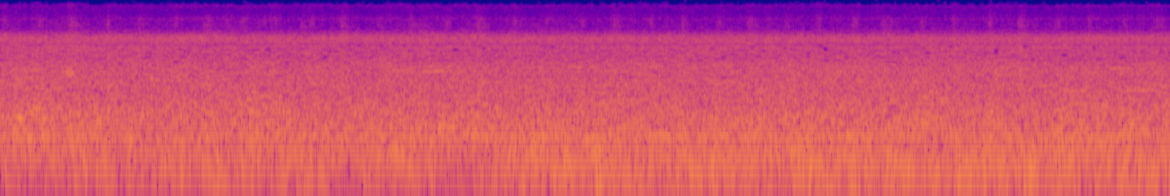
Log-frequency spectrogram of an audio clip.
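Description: Steady rushing of a fast whitewater river far below, an even noise with no distinct events.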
